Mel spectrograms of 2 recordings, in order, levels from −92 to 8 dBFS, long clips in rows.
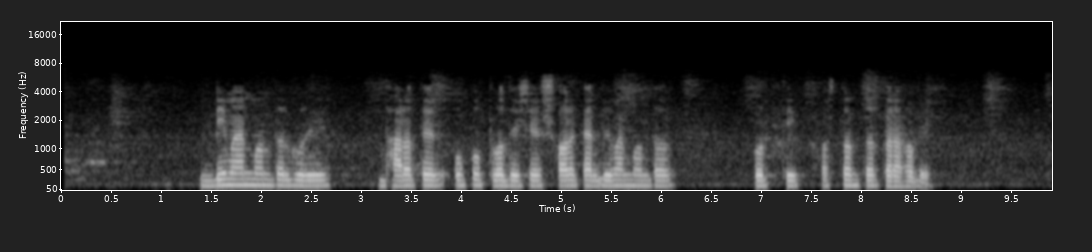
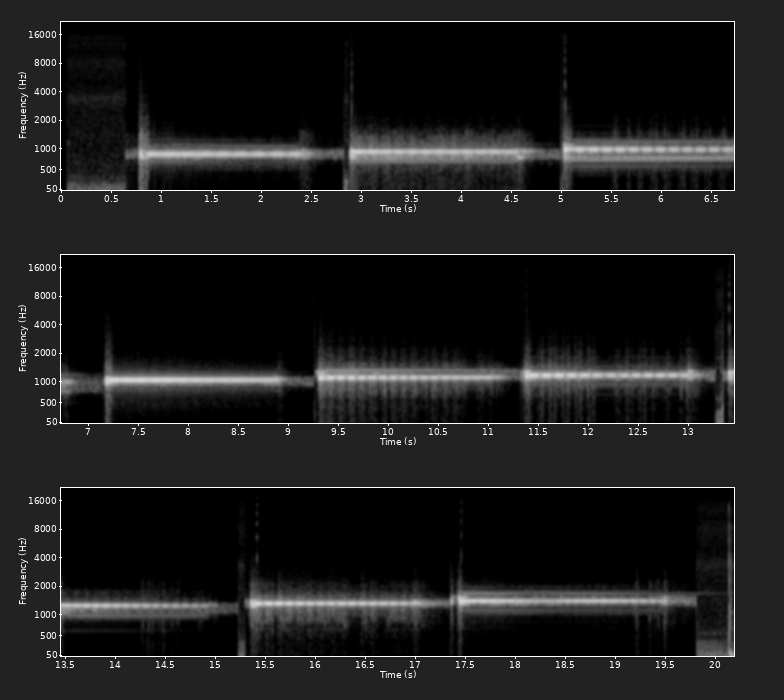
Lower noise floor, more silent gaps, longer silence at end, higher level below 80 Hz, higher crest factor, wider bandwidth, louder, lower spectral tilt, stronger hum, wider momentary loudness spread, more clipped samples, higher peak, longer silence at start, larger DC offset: first, -58 dBFS vs -53 dBFS; neither; first, 1.2 s vs 0 s; about the same, -60 dBFS vs -60 dBFS; about the same, 20 dB vs 16 dB; first, 5.8 kHz vs 4 kHz; second, -20 LUFS vs -15 LUFS; first, -10.5 dB/octave vs -4 dB/octave; neither; second, 8 LU vs 15 LU; neither; about the same, -2 dBFS vs 0 dBFS; second, 0.3 s vs 0.8 s; neither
